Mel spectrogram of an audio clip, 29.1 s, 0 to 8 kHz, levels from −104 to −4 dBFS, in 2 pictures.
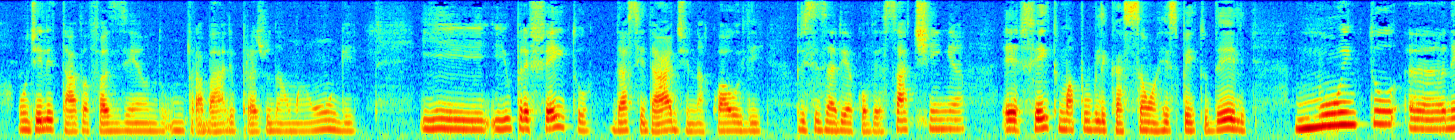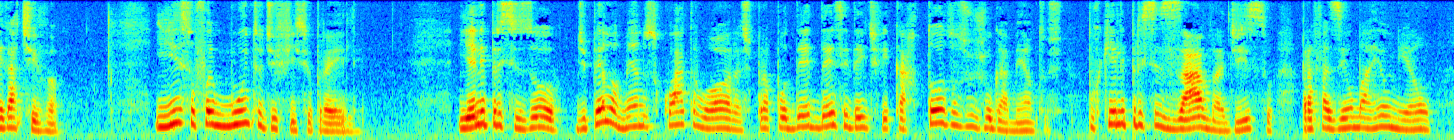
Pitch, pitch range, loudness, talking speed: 160 Hz, 135-180 Hz, -22 LUFS, 125 wpm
